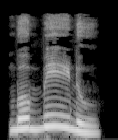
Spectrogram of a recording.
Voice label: "ಬೊಬ್ಬೆಯಿಡು", Kannada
